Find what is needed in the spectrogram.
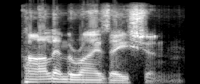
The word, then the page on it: polymerization: British English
